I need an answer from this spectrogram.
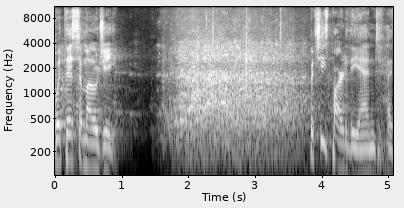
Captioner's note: audience laughs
